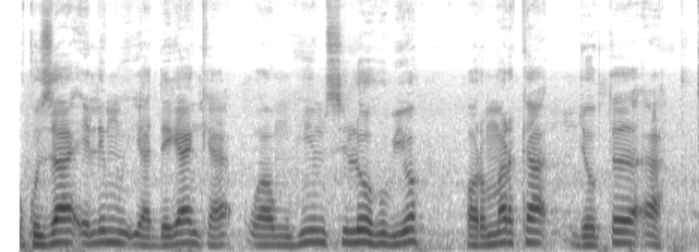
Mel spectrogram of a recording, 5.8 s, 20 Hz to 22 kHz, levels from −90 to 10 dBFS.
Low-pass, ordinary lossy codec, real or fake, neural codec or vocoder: none; none; real; none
